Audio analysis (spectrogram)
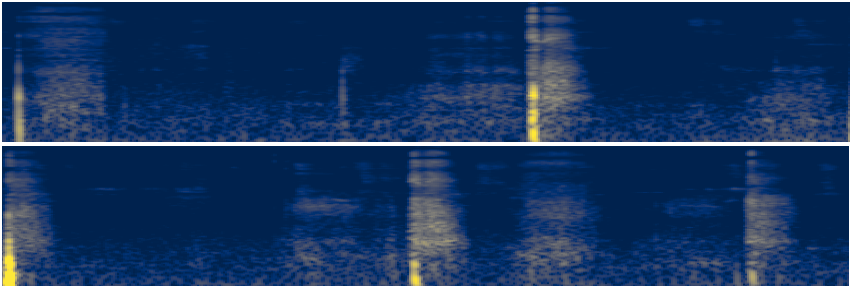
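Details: A sleeping pet dog snoring: soft, breathy rasping breaths recur irregularly every few seconds, with several sharper snort-like bursts standing out above the quiet background.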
